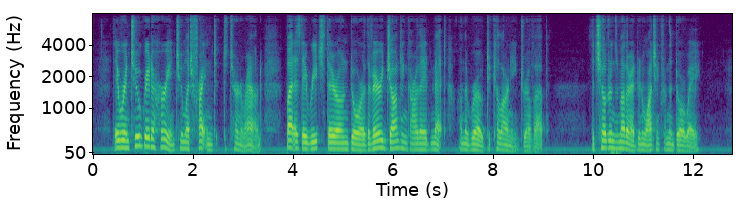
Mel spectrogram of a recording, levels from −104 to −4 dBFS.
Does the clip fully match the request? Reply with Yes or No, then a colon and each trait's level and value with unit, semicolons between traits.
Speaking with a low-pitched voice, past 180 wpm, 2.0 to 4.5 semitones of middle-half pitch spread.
Yes: low, 125 Hz; fast, 205 wpm; average, 4.2 semitones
